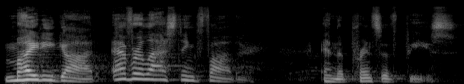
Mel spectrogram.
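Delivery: low, soft, solemn reading; solemn preaching. Acted. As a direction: let the names sink in reverently. Preaching over music.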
